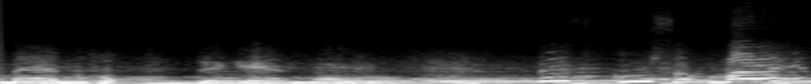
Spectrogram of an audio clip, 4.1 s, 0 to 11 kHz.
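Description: Music: a 1940s small jazz band with horns playing a slow swing tune between sung lines, a melody line wavering with wide vibrato over a full low accompaniment.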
